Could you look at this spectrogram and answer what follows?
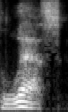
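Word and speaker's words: loess: pronounced it's spelled l o s but it's pronounce less and it does have a yellowish brownish color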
